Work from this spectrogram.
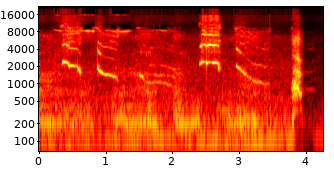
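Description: A puppy yips and barks in a series of short, high, whiny calls with a faint whimper, fairly close, over a steady background hum and distant traffic.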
